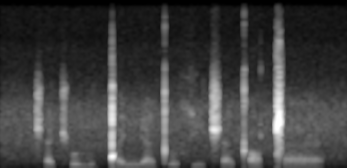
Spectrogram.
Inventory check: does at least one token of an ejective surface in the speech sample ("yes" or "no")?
yes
